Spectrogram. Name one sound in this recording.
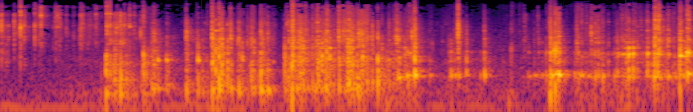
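A plastic container crinkles and rattles with balls inside.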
